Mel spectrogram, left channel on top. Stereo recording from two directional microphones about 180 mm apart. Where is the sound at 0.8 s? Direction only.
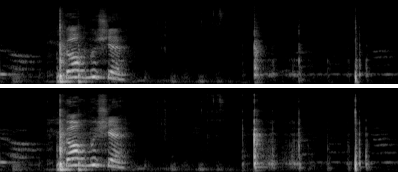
5° left (ahead or behind).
